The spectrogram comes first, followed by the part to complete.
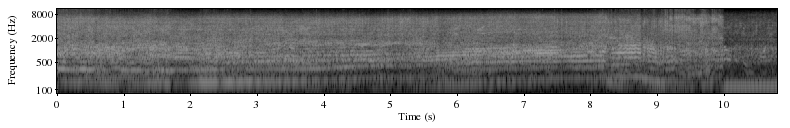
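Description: Several dirt-track stock cars racing on the oval, their engines running hard, with the engine notes rising and falling as the cars go through the turn and pass.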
